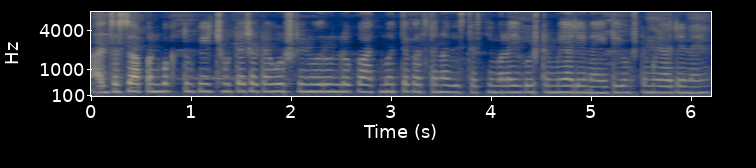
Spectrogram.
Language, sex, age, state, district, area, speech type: Marathi, female, 18-30, Maharashtra, Sindhudurg, rural, spontaneous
